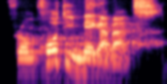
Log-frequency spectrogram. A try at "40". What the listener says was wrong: I mean, first of all, you can pronounce the word 40 a little bit, the number a little bit more clearly. So he used the true T, 40, T. True T sounds more like 14. True T comes at the beginning of stressed syllables, 40. But he's using it in an unstressed syllable, so it's working against.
